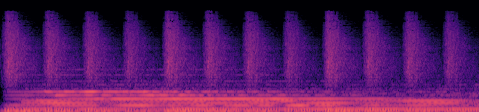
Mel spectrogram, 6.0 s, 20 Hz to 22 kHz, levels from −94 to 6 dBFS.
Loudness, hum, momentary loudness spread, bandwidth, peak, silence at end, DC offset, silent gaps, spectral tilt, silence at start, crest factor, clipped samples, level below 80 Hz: -34 LUFS; none; 4 LU; 15.5 kHz; -18 dBFS; 0 s; under 0.1%; none; -5.5 dB/octave; 0 s; 14 dB; under 0.1%; -40 dBFS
